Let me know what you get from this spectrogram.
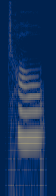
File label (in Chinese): "潮", Chinese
